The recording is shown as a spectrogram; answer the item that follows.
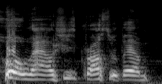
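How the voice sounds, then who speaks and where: A woman's voice: a little high, unhurried, warm tone, soft background music. A woman giving casual, informal live commentary as a game streamer, in a chatty manner.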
